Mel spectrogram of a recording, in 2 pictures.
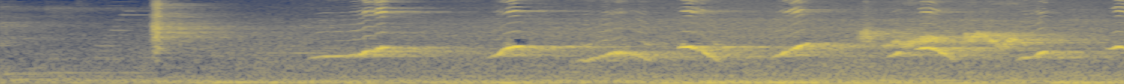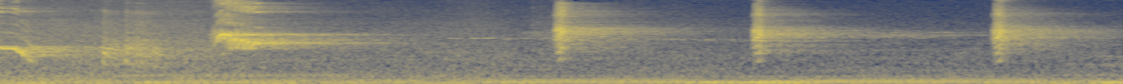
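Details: White-rumped shama male calling his partner: a rapid series of short paired whistled notes, repeated about every half second, then a harsh rising note and a few sharp clicks.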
